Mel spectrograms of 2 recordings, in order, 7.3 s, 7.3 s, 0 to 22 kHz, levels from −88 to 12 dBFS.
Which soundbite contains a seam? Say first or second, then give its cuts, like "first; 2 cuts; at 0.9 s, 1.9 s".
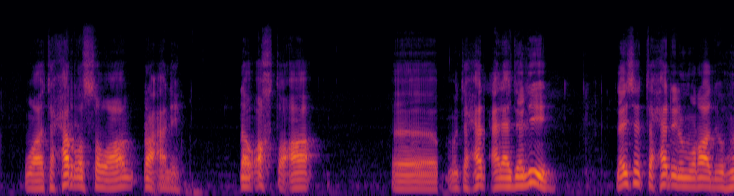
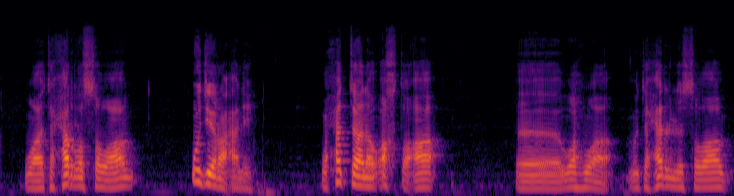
first; 4 cuts; at 1.4 s, 2.4 s, 4.4 s, 4.8 s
